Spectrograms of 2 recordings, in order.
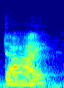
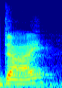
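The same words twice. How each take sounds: First: It is said with a Brummie vowel. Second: It is said with a Brummie vowel.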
